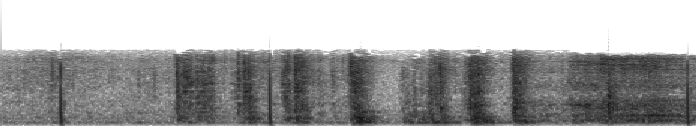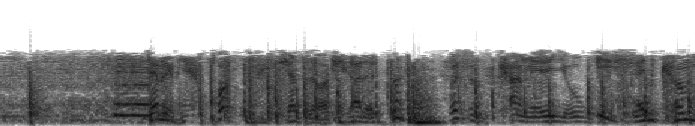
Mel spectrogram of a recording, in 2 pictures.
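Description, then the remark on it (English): Heavy sledgehammer blows strike the last layer of a plaster wall in a series of sharp, irregular thuds, then give way to a dense rush of crumbling and clattering debris as the wall breaks through. “One good wallop with a sledgehammer, we're through.”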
